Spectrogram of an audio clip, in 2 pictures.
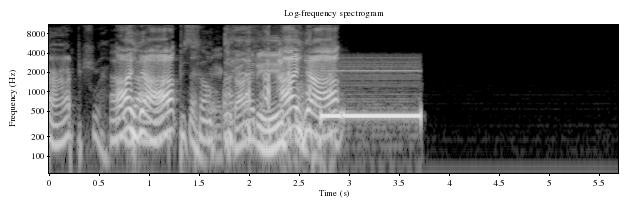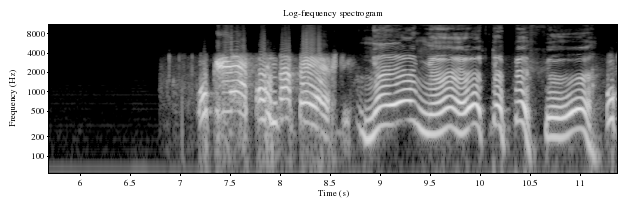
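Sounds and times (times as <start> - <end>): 
speech: 0.0 - 3.1, 7.3 - 11.3
laughter: 0.7 - 2.8, 9.4 - 11.3
telephone busy tone after hang-up: 2.7 - 3.8.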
